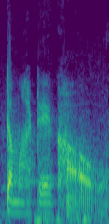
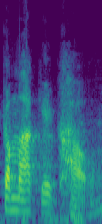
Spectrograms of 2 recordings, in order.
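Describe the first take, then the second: First: The k sounds are replaced by t sounds. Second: The phrase begins with a k sound. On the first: A lisping speaker says it this way. The speaker calls it wrong. "तोतले हैं ना तो क को ट बोलते" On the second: This is what the father means to say. The speaker calls it right. "वो बोलना चाहते कमा के खाओ"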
